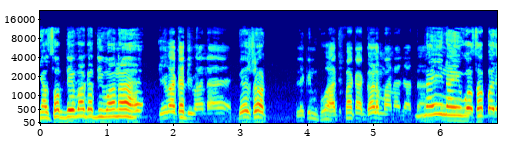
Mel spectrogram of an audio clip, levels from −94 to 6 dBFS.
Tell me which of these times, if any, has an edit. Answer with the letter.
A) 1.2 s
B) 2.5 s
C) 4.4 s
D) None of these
D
